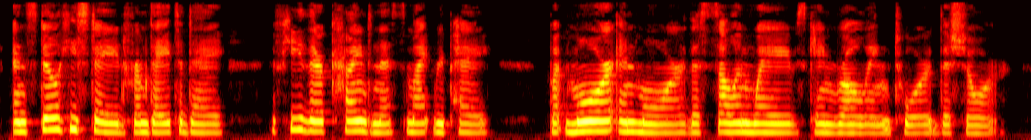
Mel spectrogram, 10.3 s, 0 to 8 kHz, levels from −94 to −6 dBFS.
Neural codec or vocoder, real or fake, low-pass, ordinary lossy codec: none; real; 7.2 kHz; MP3, 64 kbps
